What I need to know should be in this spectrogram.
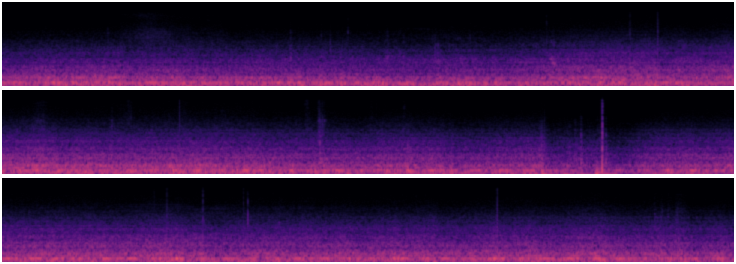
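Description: A car engine hums steadily with road noise inside the cabin.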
